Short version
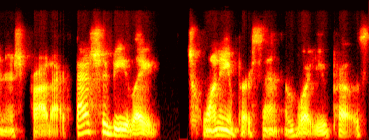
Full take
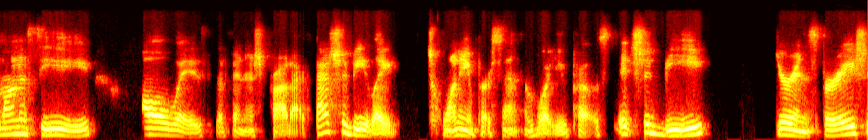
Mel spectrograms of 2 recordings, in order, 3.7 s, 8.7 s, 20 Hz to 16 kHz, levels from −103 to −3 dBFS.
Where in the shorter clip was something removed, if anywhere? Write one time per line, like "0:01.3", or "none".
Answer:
none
